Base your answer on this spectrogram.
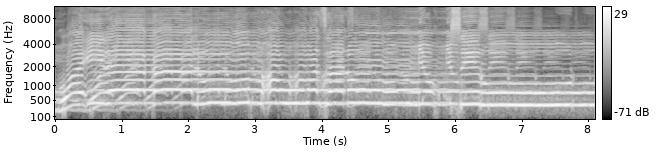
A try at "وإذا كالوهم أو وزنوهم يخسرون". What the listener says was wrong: تھوڑا اور اسپیڈ کو کم کریں گے، ٹھیک ہے نا؟ ترتیل سے پڑھ رہے نا. ورتل القرآن ترتیلا، اور قرآن پاک کو خوب ٹھہر ٹھہر کر پڑھو. تو جتنا آپ رک کے پڑھیں گے اتنا خوبصورتی پیدا ہوئی گی. وَإِذَا كَالُوهُمْ أَوْ وَزَنُوهُمْ يُخْسِرُونَ. وَإِذَا كَالُوهُمْ أَوْ وَزَنُوهُمْ يُخْسِرُونَ.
